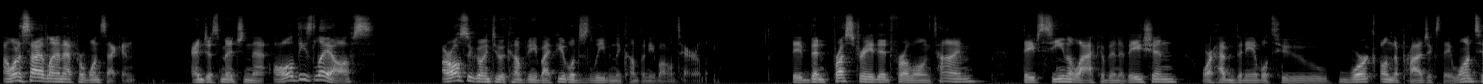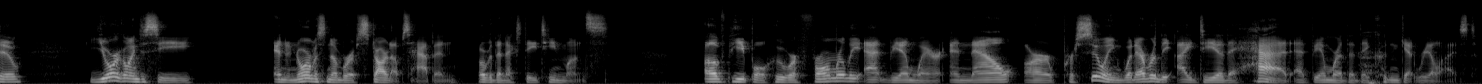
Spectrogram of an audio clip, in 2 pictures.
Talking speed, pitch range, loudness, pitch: 185 wpm, 95-120 Hz, -32 LUFS, 105 Hz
